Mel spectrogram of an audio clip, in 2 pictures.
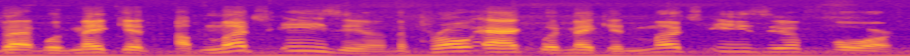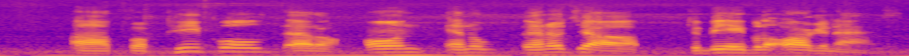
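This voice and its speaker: Here is a man with an unremarkable speaking voice and a fairly high pitch. He speaks at a moderate pace with lively intonation. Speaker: political campaigner. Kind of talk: radio interview.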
